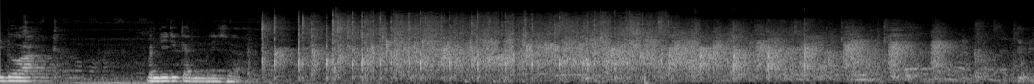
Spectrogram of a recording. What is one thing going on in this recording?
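A man speaks into a microphone, heard through loudspeakers in an echoing hall.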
